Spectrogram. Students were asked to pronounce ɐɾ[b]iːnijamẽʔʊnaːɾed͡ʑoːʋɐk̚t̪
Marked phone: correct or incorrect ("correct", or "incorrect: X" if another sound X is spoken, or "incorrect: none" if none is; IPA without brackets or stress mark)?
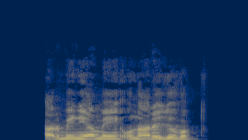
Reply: incorrect: m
